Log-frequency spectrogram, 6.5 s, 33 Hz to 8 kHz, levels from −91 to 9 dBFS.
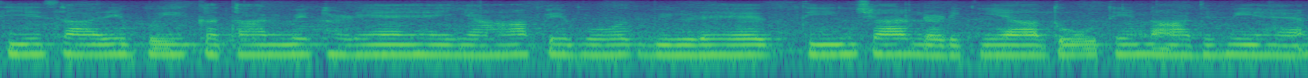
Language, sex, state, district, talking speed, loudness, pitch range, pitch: Hindi, female, Rajasthan, Bikaner, 175 wpm, -16 LUFS, 170-175 Hz, 175 Hz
